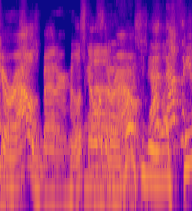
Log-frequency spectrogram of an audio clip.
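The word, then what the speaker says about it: Arauz: Let's go with Arouse.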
